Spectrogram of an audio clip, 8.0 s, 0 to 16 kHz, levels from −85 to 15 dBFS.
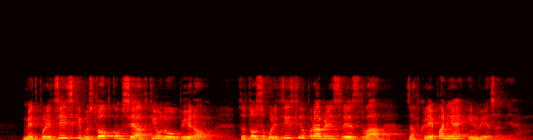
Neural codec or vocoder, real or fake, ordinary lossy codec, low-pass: none; real; none; 7.2 kHz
